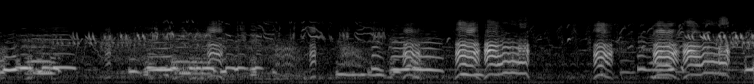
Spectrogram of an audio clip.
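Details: Long-tailed ducks wintering at Liepāja, Latvia, in January 2024: a lively chorus of nasal, yodelling calls with bending, stacked tones, several birds overlapping in quick bursts, briefly pausing near five seconds, steady low hum beneath.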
